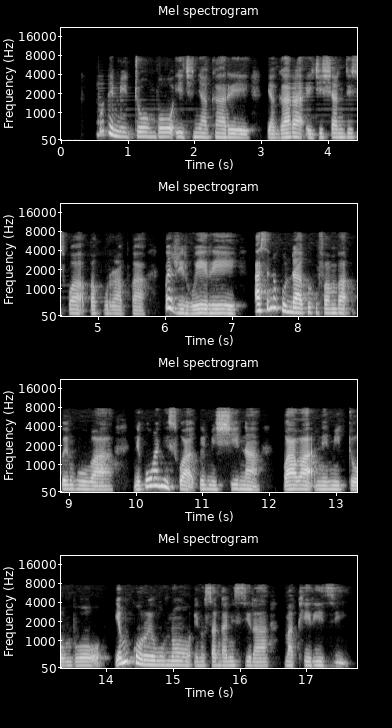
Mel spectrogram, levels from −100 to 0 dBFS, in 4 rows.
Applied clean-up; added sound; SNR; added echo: neural mask model DeepFilterNet 3.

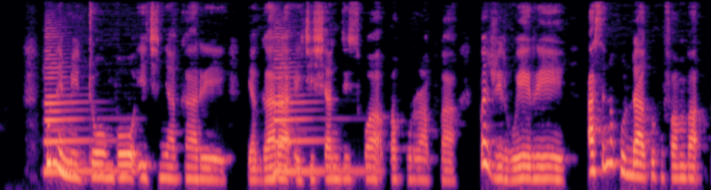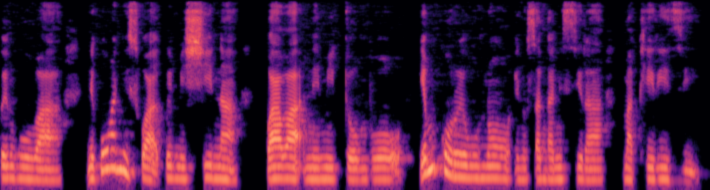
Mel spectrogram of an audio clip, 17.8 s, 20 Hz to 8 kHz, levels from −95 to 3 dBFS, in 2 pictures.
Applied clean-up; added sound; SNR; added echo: classical method Wiener filter.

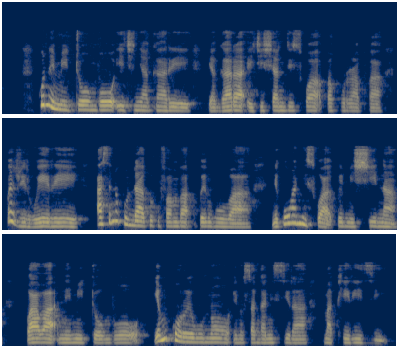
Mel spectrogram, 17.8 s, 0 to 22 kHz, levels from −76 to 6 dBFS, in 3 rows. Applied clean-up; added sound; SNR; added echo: none; none; none; none.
